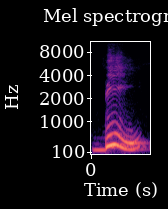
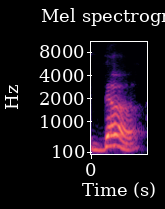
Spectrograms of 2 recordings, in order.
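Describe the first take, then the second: First: The word ends in a long 'ee' vowel. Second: The word ends in a short 'uh' vowel. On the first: The next word starts with a vowel. "D with a E. D when it is followed by a vowel" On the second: The next word starts with a consonant. "it is the when it's followed by a consonant"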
